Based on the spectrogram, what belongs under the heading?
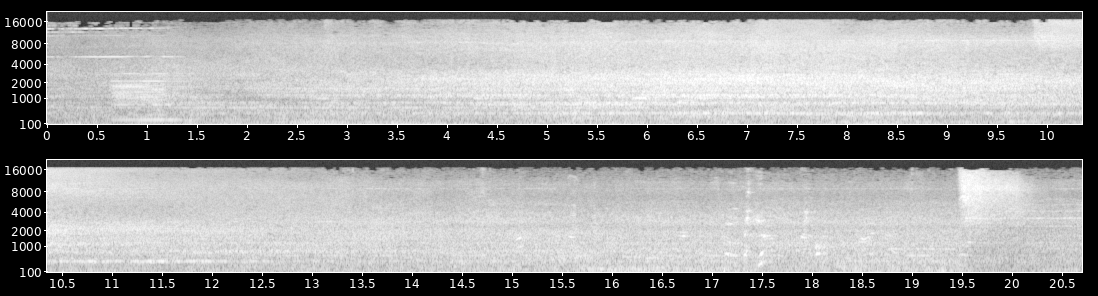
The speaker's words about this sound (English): Oh, Zombieland Tours. Let's hop on the bus. Whatever you do, don't get off the bus.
